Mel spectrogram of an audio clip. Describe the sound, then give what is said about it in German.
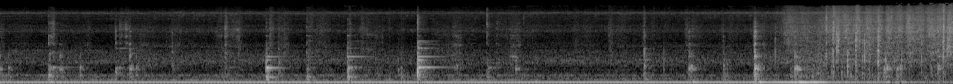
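Breadcrumbs are stirred as they brown in a frying pan. A soft, steady sizzle runs under a few light clicks and scrapes of the utensil against the pan, and the hiss swells near the end. No one talks. “Und jetzt tun wir die Brösel dazu. Und jetzt müssen wir ein bisschen umrühren, damit alle Brösel schön braun werden.”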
